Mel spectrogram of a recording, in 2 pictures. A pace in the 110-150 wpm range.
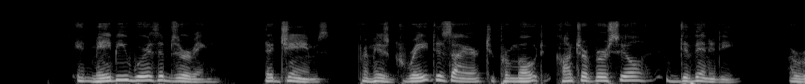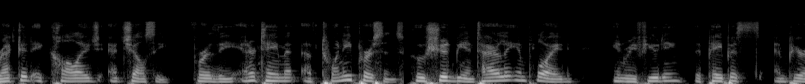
Yes: average, 140 wpm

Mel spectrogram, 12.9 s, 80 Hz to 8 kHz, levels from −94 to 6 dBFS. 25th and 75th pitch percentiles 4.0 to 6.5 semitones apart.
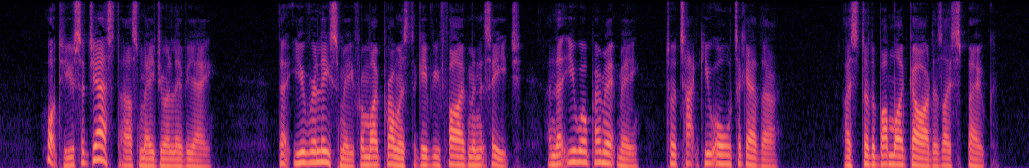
Yes: average, 4.3 semitones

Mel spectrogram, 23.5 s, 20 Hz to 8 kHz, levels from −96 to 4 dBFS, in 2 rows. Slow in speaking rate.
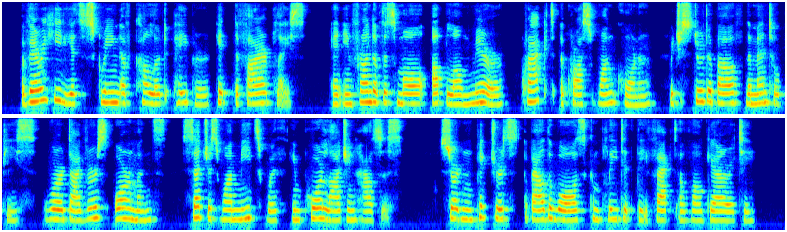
Yes: slow, 125 wpm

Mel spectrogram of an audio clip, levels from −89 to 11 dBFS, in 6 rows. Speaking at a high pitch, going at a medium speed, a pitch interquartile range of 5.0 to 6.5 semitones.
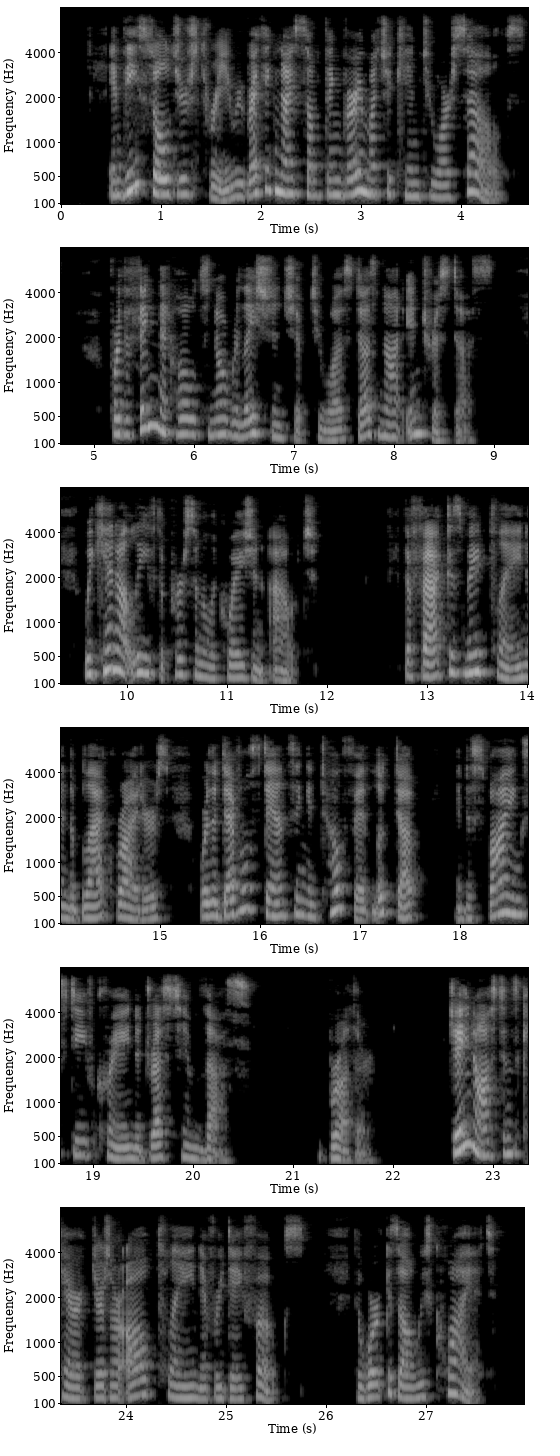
Yes: high, 200 Hz; average, 155 wpm; average, 5.3 semitones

